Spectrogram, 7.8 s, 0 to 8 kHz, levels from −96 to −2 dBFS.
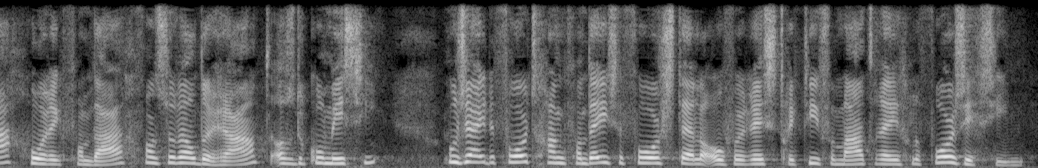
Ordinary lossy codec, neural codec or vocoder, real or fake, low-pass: none; codec, 16 kHz, 8 kbps, FunCodec, trained on LibriTTS, 25 frames a second; fake; none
